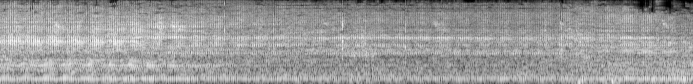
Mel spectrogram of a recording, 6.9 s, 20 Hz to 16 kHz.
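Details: National CU-915KH 1.0-ton mini-split outdoor unit (1990s, Matsushita, Japan) on the roof tiles, noisy since September 2012: constant loud droning hum with a steady low tone and rough buzzing; heavy vibration noise, cause unconfirmed.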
